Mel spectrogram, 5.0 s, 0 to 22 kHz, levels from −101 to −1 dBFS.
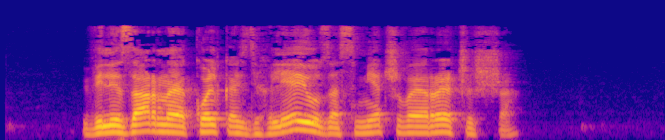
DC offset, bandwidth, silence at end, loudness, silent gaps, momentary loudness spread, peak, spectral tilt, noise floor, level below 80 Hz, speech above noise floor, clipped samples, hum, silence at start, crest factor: under 0.1%; 11.5 kHz; 1.15 s; -17 LUFS; none; 17 LU; -2 dBFS; -5.5 dB/octave; -76 dBFS; -62 dBFS; 59 dB; under 0.1%; none; 0.6 s; 18 dB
